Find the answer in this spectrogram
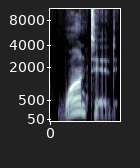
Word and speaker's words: wanted: Wanted ends with an iid sound.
